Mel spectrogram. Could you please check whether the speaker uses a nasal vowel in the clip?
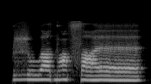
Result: yes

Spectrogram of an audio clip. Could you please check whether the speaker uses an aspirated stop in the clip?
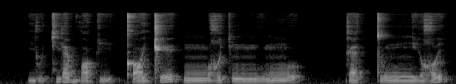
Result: no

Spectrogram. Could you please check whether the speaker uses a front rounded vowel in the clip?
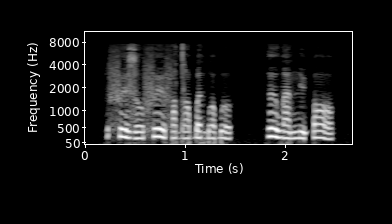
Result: yes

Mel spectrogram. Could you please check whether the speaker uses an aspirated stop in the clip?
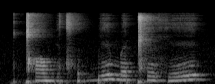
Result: yes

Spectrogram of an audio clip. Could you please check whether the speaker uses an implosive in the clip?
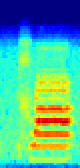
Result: no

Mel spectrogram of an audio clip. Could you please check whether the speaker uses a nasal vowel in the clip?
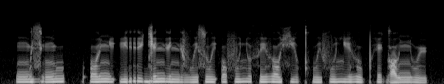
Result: no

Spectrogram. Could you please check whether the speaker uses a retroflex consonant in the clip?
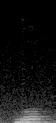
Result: no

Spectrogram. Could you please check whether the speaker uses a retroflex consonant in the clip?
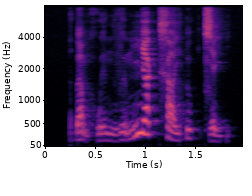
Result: no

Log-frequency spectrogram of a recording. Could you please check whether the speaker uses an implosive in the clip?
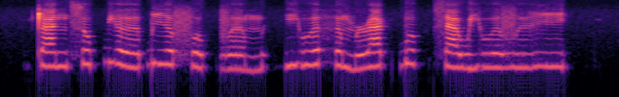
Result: yes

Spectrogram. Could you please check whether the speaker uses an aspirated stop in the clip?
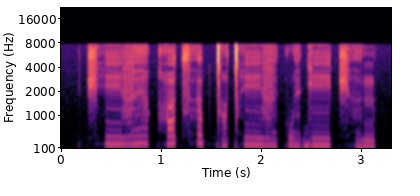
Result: yes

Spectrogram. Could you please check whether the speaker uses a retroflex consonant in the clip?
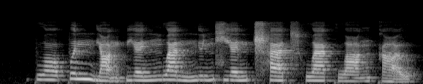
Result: yes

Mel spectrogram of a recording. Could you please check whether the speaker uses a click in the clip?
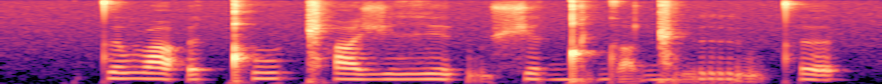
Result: yes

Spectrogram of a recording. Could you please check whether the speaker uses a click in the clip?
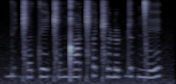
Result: yes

